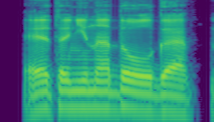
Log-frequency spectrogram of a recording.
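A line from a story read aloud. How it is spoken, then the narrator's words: Grim promise. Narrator (Russian): мрачно пообещал Оут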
